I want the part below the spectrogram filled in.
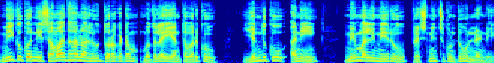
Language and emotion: Telugu, neutral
